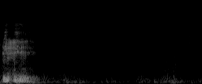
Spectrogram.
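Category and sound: human body sound, cough and throat clearing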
